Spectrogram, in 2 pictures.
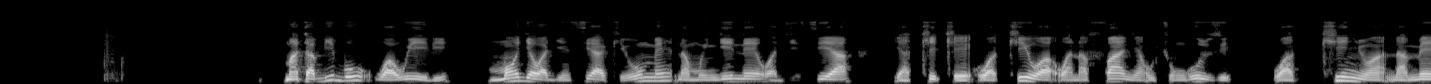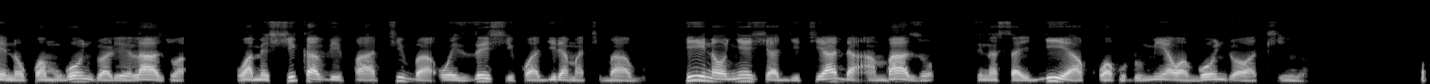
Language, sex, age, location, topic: Swahili, male, 25-35, Dar es Salaam, health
